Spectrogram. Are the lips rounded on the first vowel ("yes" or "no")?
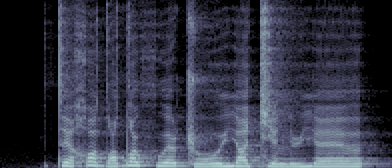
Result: no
